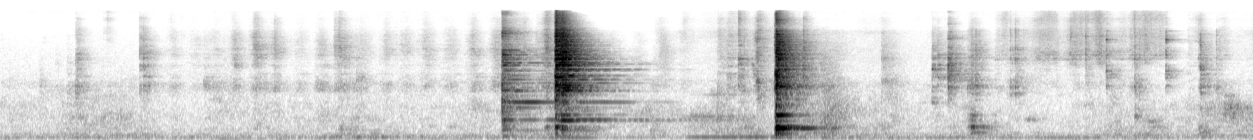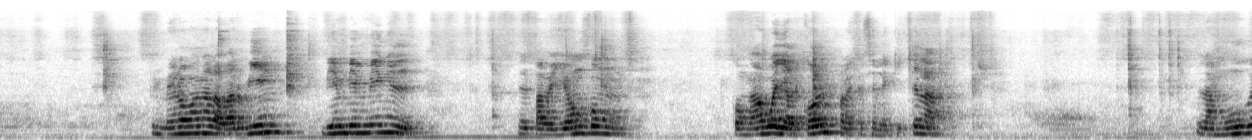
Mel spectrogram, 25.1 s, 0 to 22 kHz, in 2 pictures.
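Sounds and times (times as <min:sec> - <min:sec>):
metallic trombone clanks: 0:05.0 - 0:06.6, 0:07.6 - 0:08.4.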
